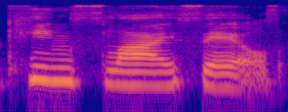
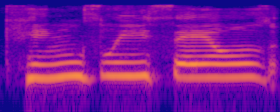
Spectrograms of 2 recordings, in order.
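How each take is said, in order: First: The name's middle syllable sounds like 'sly'. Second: The name's middle syllable sounds like 'lee'. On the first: "or King Sly Sales?" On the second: "Is it Kingsley Sales"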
